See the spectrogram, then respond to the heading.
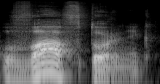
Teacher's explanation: And instead of saying вторник as a long three consonant cluster, we separate it with во вторник, adding a bit of space with a vowel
